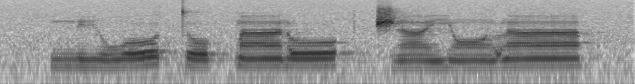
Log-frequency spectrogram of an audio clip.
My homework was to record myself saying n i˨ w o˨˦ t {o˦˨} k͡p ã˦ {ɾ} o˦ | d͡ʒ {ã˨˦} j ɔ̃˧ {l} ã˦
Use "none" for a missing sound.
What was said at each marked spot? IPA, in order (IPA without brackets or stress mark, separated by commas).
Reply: o˧, ɾ, ã˧, l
